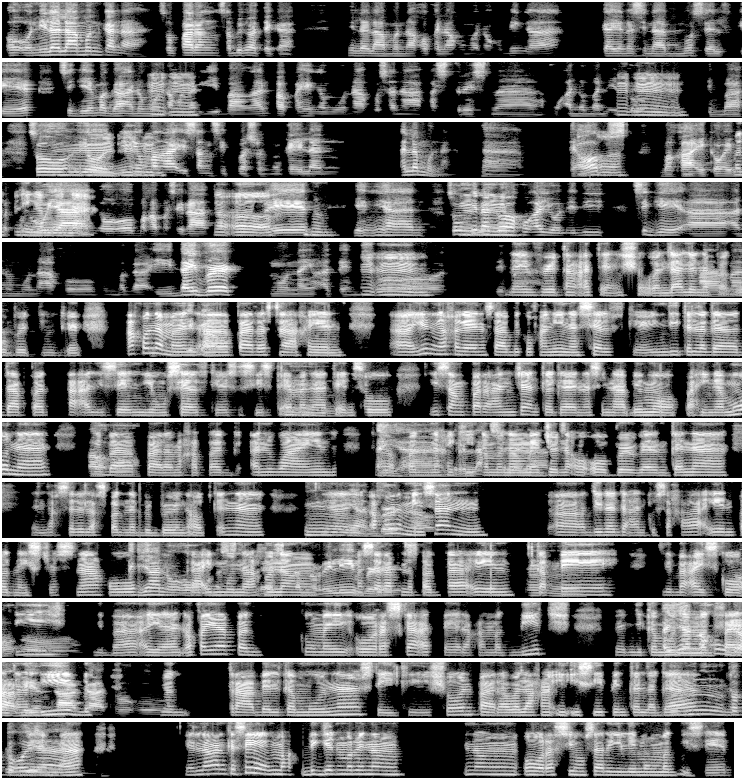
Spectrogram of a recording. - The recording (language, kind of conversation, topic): Filipino, unstructured, Ano ang masasabi mo sa mga nagsasabing huwag na lang isipin ang problema?
- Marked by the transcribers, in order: other noise; other background noise; chuckle; tapping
